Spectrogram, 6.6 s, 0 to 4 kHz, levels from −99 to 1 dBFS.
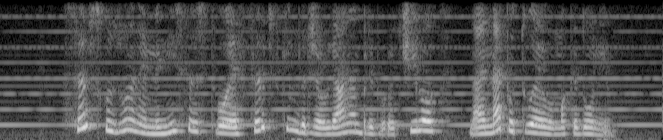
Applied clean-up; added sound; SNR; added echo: none; Organ; 18 dB; none.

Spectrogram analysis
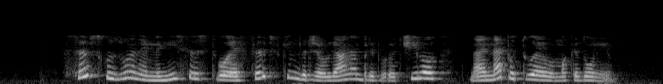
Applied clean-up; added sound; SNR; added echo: none; none; none; none.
